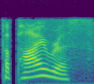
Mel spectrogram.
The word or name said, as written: papyrus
